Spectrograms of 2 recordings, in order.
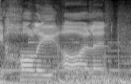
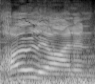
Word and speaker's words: Holy Island: absolutely spunker this is the one and only Holly island or holy Island if that's the way you want to pronounce it up in the north east of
